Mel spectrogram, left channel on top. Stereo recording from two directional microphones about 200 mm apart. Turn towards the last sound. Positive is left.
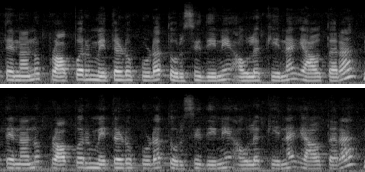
turn(degrees=30)  # may be behind; listen again after turning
